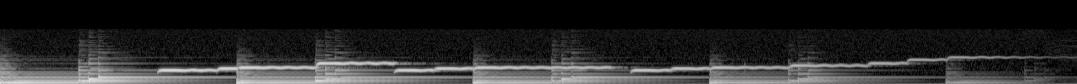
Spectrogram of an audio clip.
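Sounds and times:
jail tune: 0.8s - 10.4s.

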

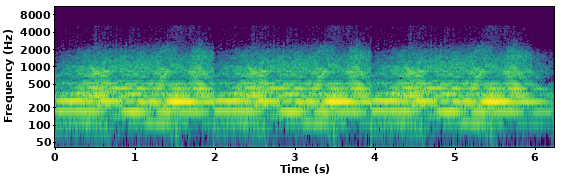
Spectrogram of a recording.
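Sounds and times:
plane: 0.0s - 6.2s.

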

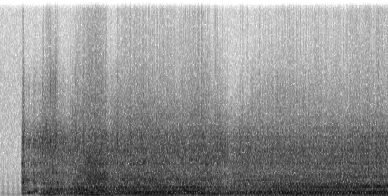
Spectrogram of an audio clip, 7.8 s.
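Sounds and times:
transportation vehicle starting: 0.4s - 7.7s.

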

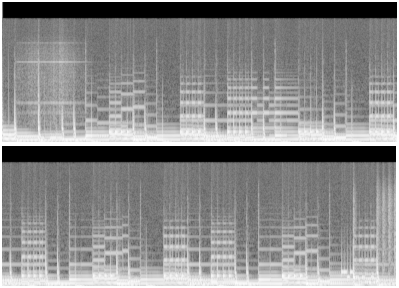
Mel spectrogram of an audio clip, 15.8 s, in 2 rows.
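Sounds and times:
tune: 0.2s - 15.7s.

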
